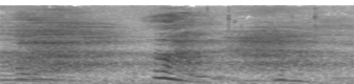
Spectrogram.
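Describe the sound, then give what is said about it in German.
A deep, audible breath drawn in and then released, fairly quiet, with a soft airy rush and faint vocal tone, no talking. “Und wir atmen tief ein und tief aus.”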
